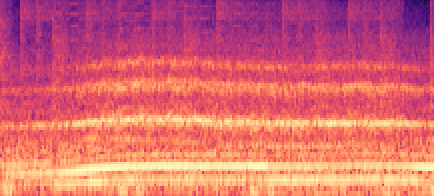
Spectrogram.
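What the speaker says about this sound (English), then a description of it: "And the tire screeches loud." A steady, loud tyre squeal from a hot hatch car in a racing game, its pitch rising slightly and then holding over a low engine drone, with no talking.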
